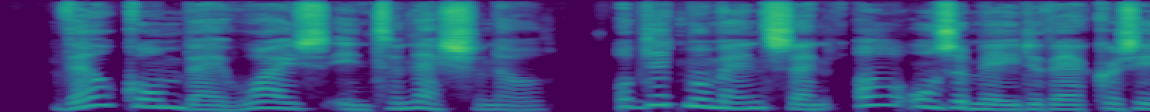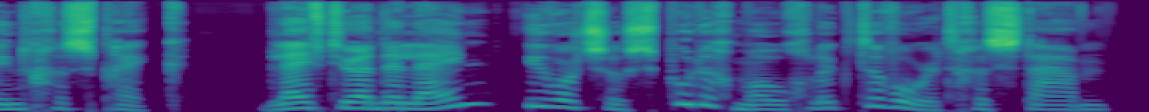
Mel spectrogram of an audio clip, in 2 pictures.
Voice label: IVR; Wise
